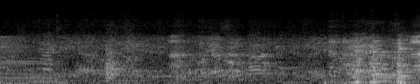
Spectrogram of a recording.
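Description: A quiet lull in a live band set: indistinct voices in a hall with faint stray instrument notes, and a couple of low bass notes near the end.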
